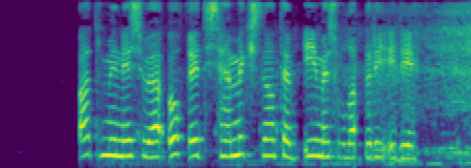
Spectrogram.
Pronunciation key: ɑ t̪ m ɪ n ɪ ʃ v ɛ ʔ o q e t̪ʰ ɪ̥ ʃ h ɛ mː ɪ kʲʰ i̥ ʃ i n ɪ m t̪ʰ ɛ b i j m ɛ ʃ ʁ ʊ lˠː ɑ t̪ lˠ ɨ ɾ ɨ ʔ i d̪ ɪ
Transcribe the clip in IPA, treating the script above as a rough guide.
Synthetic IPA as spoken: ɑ t̪ m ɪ n ɪ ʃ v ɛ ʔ o q e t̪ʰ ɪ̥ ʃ h ɛ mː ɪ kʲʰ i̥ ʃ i n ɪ ŋ t̪ʰ ɛ b i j m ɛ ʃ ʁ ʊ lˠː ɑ t̪ lˠ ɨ ɾ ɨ ʔ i d̪ ɪ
